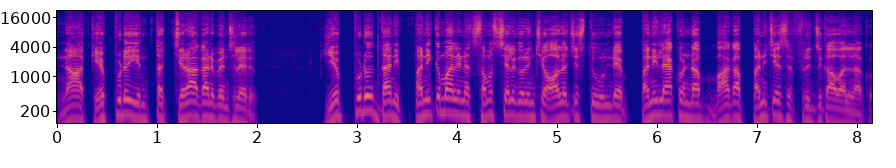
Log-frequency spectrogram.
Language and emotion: Telugu, angry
